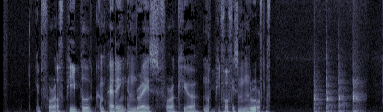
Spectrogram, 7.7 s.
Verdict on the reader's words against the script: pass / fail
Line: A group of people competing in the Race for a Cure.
fail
